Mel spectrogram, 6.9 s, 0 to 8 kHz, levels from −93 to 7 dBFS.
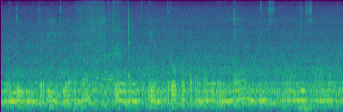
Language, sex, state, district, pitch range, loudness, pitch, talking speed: Kannada, female, Karnataka, Raichur, 200-215 Hz, -16 LUFS, 210 Hz, 50 wpm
